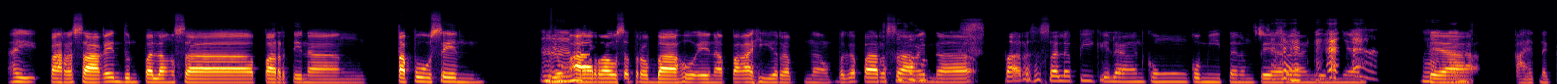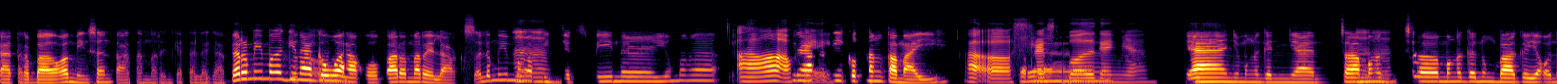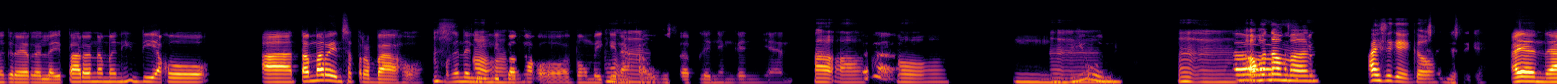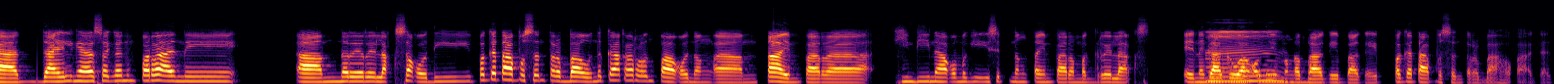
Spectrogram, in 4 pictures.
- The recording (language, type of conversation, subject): Filipino, unstructured, Paano mo hinaharap ang pagkapuwersa at pag-aalala sa trabaho?
- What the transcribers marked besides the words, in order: laugh; laugh; in English: "fidget spinner"; other background noise; chuckle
